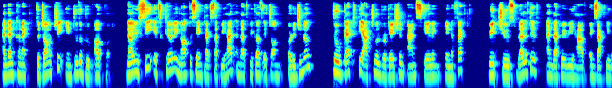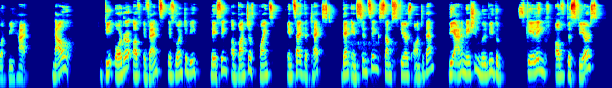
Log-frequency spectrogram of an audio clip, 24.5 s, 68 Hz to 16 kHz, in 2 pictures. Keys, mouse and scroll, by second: 0.6-1.7 drag, 2.4 click, 2.9-3.3 scroll down 2, 3.4 shift+middle click, 4.7-5.0 scroll up 3, 9.4 click, 10.2 click, 11.2-12.1 middle drag, 13.2 scroll down 2, 20.9 middle drag.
